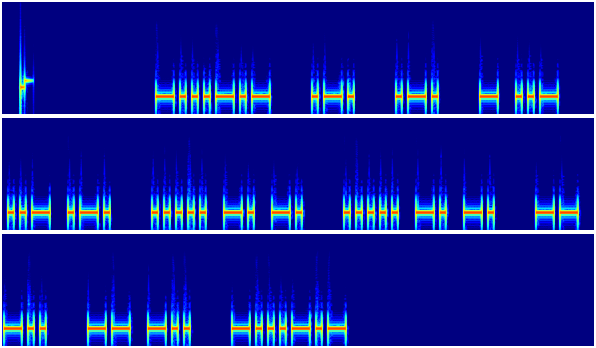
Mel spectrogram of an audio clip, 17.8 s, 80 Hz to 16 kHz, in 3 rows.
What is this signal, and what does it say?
Morse code, heard as a keyed tone, about 20 wpm, 650 Hz. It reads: <BK> R R TU UR 5NN 5NN MD MD <BK>
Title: POTA QSO Practice - 20wpm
